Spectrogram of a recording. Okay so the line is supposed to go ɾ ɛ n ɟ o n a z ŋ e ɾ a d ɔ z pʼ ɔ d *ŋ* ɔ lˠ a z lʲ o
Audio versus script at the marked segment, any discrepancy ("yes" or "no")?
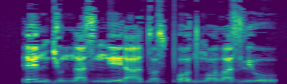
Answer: no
